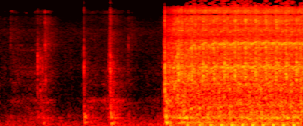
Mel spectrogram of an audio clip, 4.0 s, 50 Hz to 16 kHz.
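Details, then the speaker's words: Swap-meet Honda CT70K1 being brought back to life: starter churns steadily at wide-open throttle with starting spray and fuel in the bowl, sounds like it's trying to catch but won't start; owner wonders whether compression is too low. "really man it sounds like it's trying to catch"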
